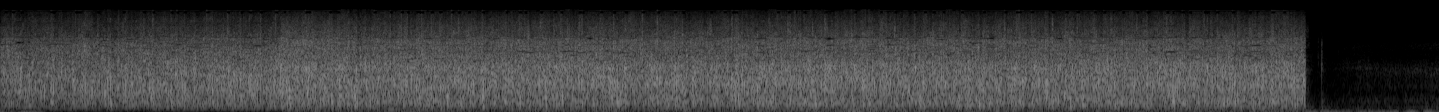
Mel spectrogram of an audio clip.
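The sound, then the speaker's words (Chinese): Prolonged applause fills a meeting hall at a national political conference after an election result. A dense, steady roar of clapping swells in the opening seconds and then stops abruptly near the end. “全场响起长时间的掌声。”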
